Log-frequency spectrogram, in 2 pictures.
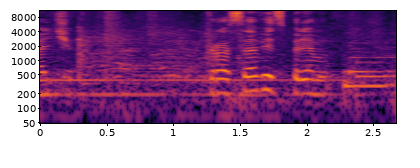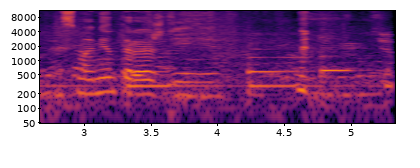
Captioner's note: laughs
